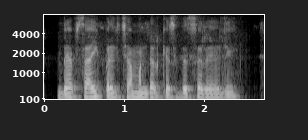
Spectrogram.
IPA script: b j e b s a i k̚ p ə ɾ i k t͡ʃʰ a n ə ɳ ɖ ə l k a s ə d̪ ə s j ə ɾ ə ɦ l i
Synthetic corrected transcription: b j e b s a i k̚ p ə ɾ i k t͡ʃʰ a m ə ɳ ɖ ə l k e s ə d̪ ə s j ə ɾ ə ɦ l i

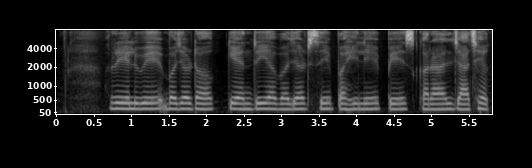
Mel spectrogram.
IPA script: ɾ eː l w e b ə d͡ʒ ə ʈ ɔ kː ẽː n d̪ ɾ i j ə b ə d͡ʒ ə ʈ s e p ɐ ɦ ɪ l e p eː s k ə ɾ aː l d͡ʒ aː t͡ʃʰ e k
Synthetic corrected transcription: ɾ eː l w e b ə d͡ʒ ə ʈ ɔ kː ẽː n d̪ ɾ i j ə b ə d͡ʒ ə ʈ s e p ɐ ɦ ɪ l e p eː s k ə ɾ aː l d͡ʒ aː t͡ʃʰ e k

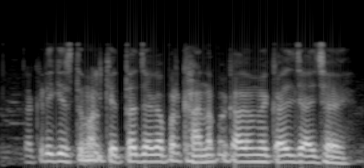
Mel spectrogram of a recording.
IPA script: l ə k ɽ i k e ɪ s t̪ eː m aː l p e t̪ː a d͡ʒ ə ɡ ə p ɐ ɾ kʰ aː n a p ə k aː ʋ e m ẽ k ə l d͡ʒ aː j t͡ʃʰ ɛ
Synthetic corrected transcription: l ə k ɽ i k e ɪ s t̪ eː m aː l k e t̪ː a d͡ʒ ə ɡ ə p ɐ ɾ kʰ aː n a p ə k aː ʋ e m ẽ k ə l d͡ʒ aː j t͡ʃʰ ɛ

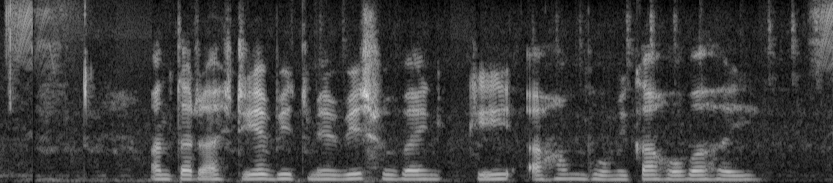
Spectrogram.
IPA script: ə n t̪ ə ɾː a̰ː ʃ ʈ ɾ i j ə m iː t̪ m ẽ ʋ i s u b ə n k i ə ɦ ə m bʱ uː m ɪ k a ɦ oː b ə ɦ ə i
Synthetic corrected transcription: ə n t̪ ə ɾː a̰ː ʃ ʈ ɾ i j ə b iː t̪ m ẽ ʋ i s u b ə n k i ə ɦ ə m bʱ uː m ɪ k a ɦ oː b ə ɦ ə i

